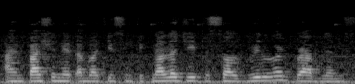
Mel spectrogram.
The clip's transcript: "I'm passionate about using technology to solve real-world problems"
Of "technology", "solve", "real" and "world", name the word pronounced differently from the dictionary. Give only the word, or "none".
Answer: world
